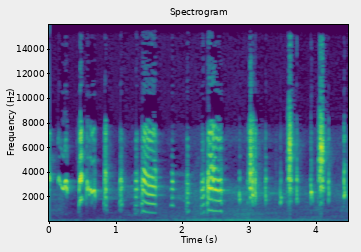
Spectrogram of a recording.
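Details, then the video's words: Long-tailed shrike in vigorous song, recorded as a tutor recording packed with varied phrases: a rapid, varied series of sharp chips, short whistles and buzzy harmonic notes, with dense bursts around the middle and end, and a faint low hum beneath. "Kicauan Cendet No #1❗SUARA Masteran Cendet Gacor FULL ISIAN JOS"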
